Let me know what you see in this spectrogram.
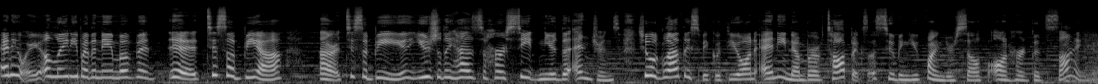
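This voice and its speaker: A strained, female-sounding put-on character voice, high-pitched and fairly quick, over clear music in the background. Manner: strained put-on voice.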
